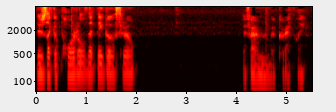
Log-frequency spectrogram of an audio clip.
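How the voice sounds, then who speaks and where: Slow, soft-spoken woman with creaky voice. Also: extremely low pitch, flat delivery. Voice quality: soft, breathy, often slipping toward a whisper. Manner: hesitant, musing, thinking aloud. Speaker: ASMR video creator. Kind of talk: soft-spoken ASMR ramble.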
